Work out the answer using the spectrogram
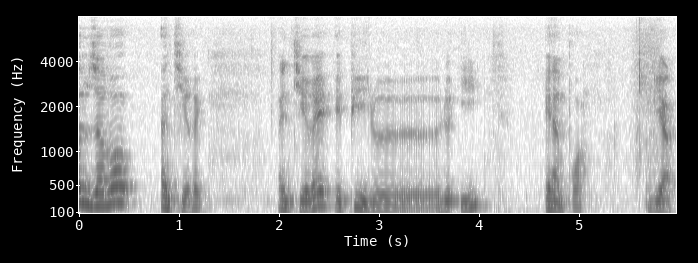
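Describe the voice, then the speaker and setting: A man teaching with a patient, deliberate delivery that often repeats words slowly for his students. His pace is very slow and unhurried, and the recording sounds dull and lo-fi. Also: mid-range voice, creaky, darkish tone. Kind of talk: slow classroom explanation.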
